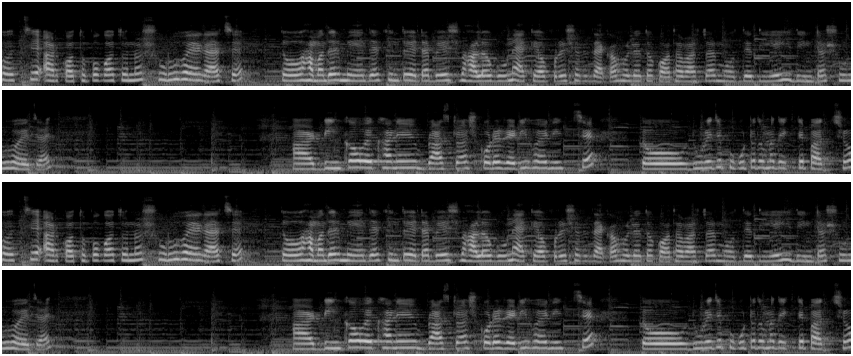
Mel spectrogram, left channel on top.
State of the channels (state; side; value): identical; both; correlation 1.00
